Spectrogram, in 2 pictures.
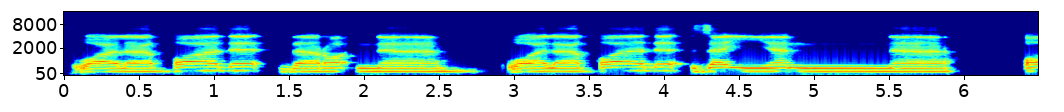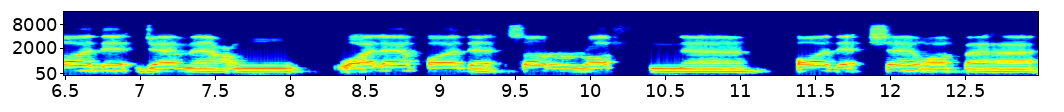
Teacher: Semuanya dibunyikan qalqalah jelas, ya. Dengan qalqalah surah lah.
